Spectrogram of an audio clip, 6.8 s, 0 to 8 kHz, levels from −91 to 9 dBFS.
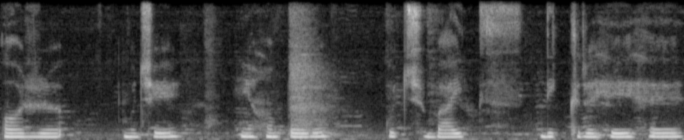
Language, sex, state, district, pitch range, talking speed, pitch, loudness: Hindi, female, Himachal Pradesh, Shimla, 205-220 Hz, 80 wpm, 210 Hz, -15 LUFS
